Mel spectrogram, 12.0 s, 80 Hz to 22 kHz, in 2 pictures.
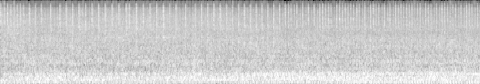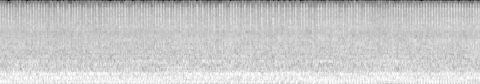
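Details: Scrap-heap $10 snowblower small engine, after cleaning a carburetor fuel bowl that was full of gunk like used motor oil. It runs steady and even at fast idle with a busy, rattly exhaust note and no misses: running fine.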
